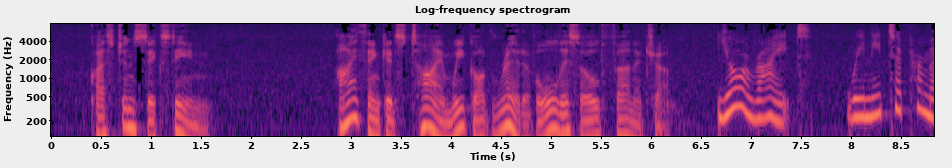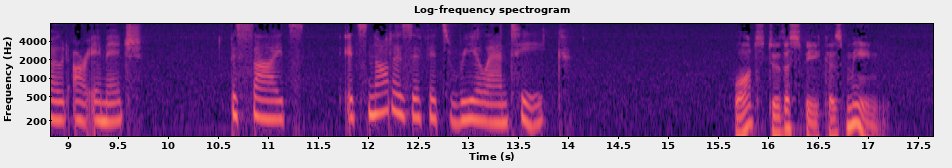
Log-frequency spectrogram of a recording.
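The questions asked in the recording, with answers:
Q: What do the speakers mean?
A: They should replace the old furniture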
